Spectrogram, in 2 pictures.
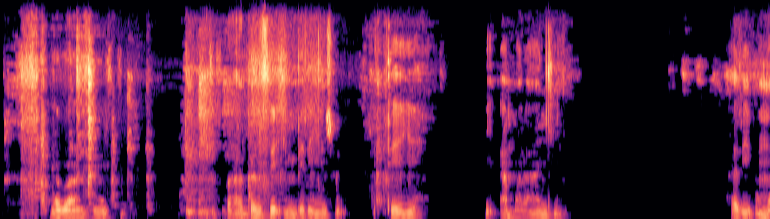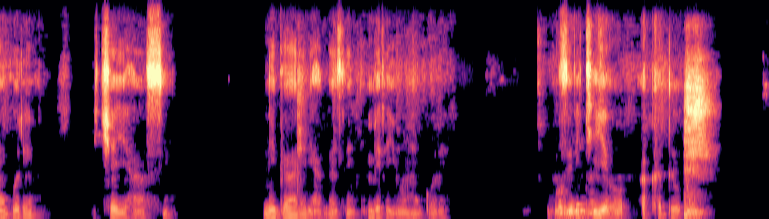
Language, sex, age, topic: Kinyarwanda, male, 50+, finance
